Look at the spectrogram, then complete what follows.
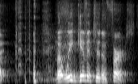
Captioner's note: audience laughing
